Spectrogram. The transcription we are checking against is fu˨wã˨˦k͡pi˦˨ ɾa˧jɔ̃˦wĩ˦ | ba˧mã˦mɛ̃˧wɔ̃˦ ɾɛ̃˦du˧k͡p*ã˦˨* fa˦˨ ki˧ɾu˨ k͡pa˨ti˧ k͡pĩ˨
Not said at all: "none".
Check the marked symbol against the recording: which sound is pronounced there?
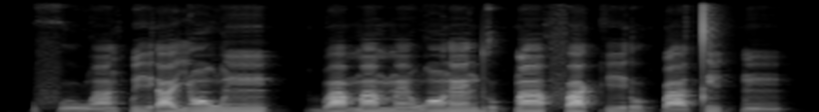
ã˦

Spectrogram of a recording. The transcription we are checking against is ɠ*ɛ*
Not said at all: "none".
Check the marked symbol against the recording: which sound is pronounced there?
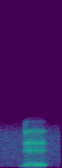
ɘ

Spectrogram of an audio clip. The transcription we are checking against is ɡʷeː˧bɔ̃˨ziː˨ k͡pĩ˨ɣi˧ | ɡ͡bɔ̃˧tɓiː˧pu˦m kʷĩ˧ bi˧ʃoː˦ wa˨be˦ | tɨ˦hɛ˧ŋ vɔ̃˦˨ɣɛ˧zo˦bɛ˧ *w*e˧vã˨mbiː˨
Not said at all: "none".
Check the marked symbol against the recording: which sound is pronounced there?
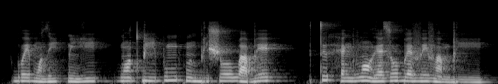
v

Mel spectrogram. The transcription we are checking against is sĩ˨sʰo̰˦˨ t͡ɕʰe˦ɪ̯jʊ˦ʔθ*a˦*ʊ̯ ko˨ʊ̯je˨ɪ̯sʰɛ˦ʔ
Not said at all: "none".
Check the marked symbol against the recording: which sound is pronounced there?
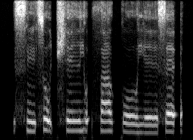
a˦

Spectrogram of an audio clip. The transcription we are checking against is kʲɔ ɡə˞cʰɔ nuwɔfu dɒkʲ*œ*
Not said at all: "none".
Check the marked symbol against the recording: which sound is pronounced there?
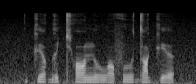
ə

